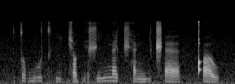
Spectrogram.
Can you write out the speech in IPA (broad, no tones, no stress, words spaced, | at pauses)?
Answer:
tobutʰi cɒpʲɒʃiŋæ t͡ʃʰæŋit͡ʃʼæ | qʼu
